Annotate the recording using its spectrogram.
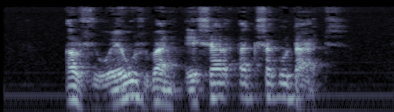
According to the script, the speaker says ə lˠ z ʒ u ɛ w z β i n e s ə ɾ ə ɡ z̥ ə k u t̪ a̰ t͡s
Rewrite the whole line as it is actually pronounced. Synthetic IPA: ə lˠ z ʒ u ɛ w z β a n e s ə ɾ ə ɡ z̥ ə k u t̪ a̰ t͡s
